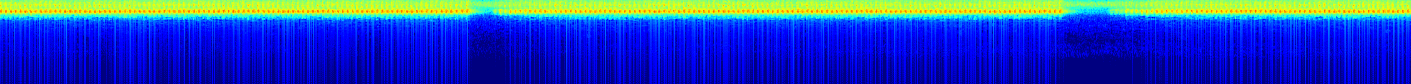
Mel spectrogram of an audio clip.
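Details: Grasshoppers chirping with no music: a steady, very high-pitched pulsing trill runs throughout, fast and even, briefly dropping out twice before resuming at full strength.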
